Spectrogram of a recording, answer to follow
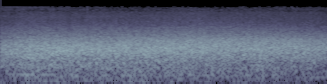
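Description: Steady rushing noise of distant city traffic, an even hum without distinct engines or horns, fading in just before and out just after.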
